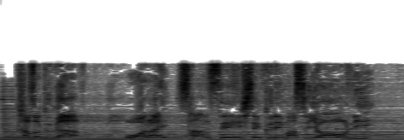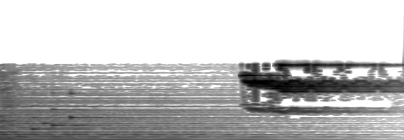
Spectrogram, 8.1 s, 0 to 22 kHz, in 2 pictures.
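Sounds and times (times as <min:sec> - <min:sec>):
speech: 0:00.2 - 0:03.8
shimmering shooting-star sparkle sound effect: 0:06.5 - 0:08.0.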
